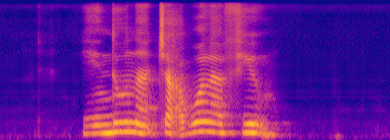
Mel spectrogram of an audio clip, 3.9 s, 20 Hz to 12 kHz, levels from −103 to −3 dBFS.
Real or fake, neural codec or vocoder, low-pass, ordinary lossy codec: fake; codec, 24 kHz, 1.2 kbps, DualCodec; 10.8 kHz; MP3, 96 kbps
